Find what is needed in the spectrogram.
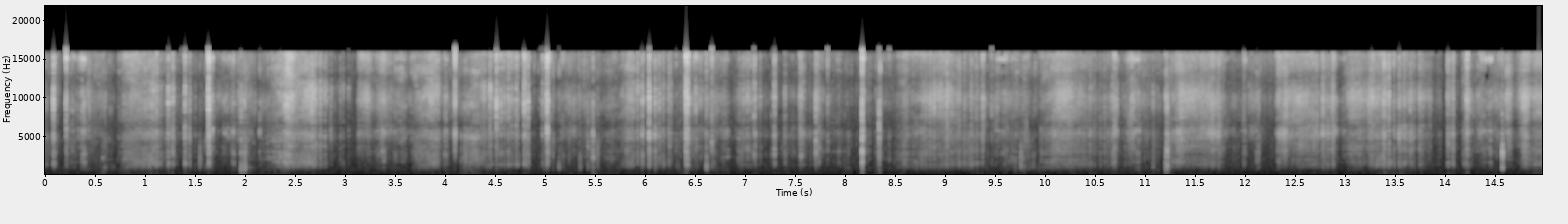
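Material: Baking soda.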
